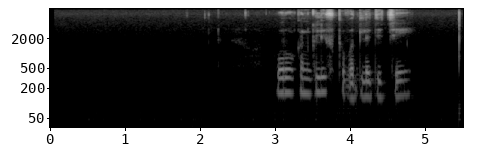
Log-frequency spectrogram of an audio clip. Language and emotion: Russian, neutral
